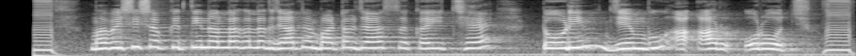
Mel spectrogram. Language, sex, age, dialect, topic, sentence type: Magahi, female, 56-60, Western, agriculture, statement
